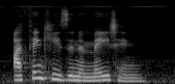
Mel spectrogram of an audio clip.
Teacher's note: the word think is stressed in this sentence and his is unstressed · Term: the H is dropped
